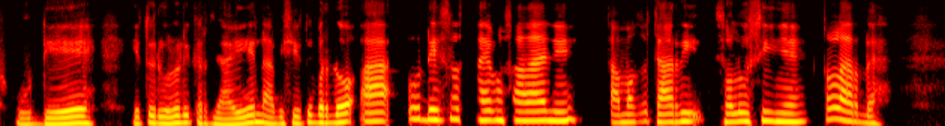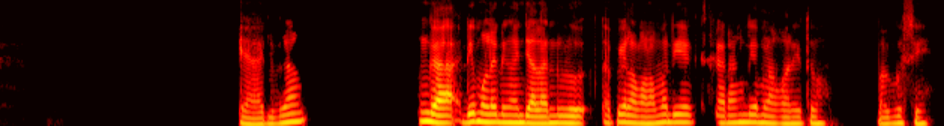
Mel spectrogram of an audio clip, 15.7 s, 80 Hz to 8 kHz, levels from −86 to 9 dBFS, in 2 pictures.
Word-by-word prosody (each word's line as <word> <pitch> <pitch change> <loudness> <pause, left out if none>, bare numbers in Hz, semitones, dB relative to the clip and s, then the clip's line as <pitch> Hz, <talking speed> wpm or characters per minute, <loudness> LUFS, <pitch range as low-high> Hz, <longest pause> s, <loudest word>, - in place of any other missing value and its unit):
"Udeh 140 +3 +4 0.3
itu 150 +2 -4
dulu 155 +1 +4
dikerjain 145 0 +2
habis 145 -1 -2
itu 155 +4 -1
berdoa, 195 +4 +3 0.2
udeh 240 -2 +3
selesai 245 -3 -2
masalahnye 215 0 +3 0.4
sama 180 0 -1
ke - - -8
cari 185 +2 +3 0.3
solusinya, 195 0 +2 0.2
kelar 245 -4 +2
dah." 160 -4 -3 2.5
Ya 140 -3 -3
dibilang 180 +8 -3 1.0
nggak 185 -5 +4
dia 190 - +1
mulai 185 -2 +1
dengan 175 -1 0
jalan 155 -1 0
dulu, 165 -1 -1 0.2
tapi 170 0 -9
lama-lama 160 +2 -3
dia 180 0 -2 0.2
sekarang 170 +1 -4
dia 180 - -2
melakukan 155 -3 -4
itu, 155 +1 -7 0.5
bagus 155 +2 -6
sih. 145 - -4
175 Hz, 125 wpm, -23 LUFS, 155-200 Hz, 2.5 s, Udeh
